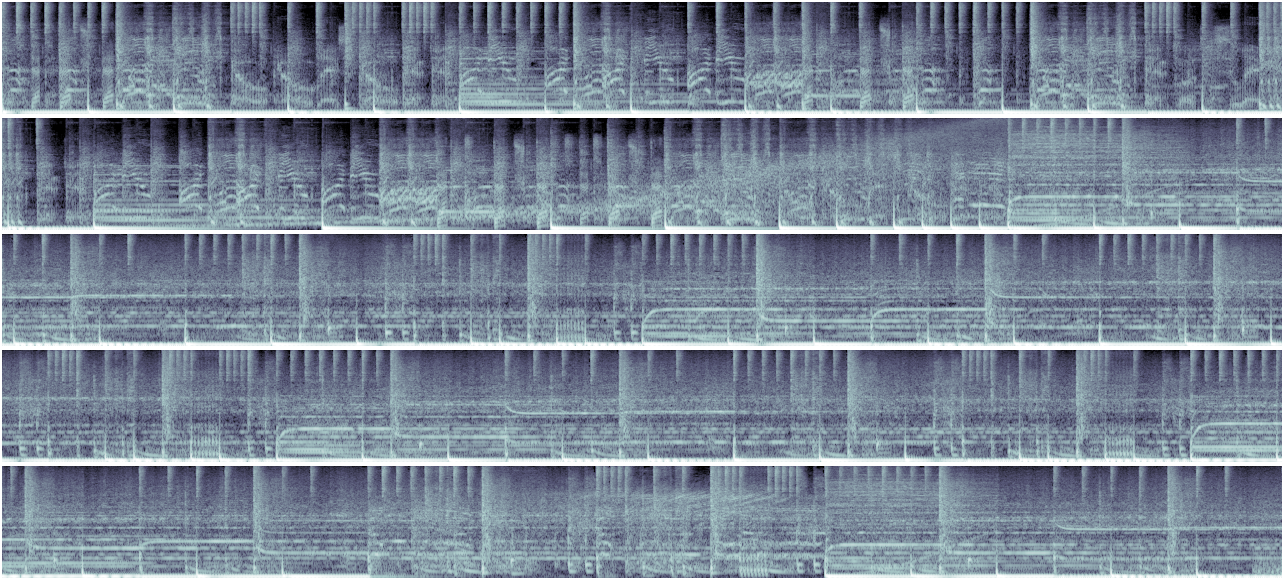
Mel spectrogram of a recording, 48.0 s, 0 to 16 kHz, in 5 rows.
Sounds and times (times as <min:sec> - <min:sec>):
Music: 0:00.0 - 0:48.0.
